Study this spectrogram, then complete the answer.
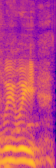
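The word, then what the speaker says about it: wiwi: Is it wee wee? Yeah, it's wii. W-I-W-I. Fuck yeah. And even then, you'll pronounce it slightly wrong and it'll be like, what, you're not saying yes.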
